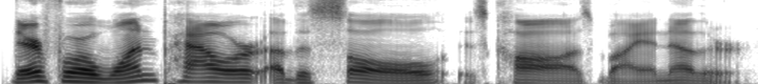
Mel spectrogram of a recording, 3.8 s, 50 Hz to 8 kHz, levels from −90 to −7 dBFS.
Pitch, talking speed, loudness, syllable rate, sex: 115 Hz, 160 wpm, -20 LUFS, 5.0 syllables/s, male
